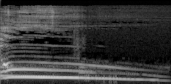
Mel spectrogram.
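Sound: wolf howling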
